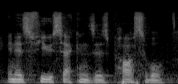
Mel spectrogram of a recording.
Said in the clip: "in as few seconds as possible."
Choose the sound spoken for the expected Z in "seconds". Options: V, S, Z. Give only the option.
Z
